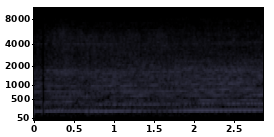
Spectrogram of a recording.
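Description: Race car engine in a touring car sim racing game drones at a steady, fairly high pitch, holding an even whine throughout with no voices.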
